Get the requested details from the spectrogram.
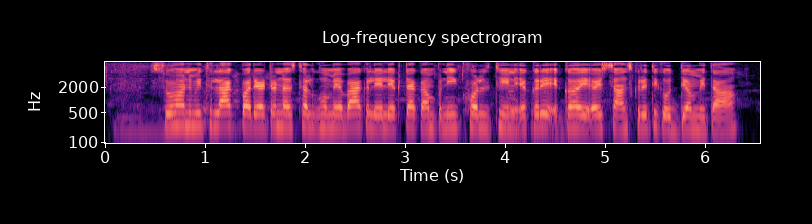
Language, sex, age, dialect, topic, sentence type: Maithili, female, 18-24, Bajjika, banking, statement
